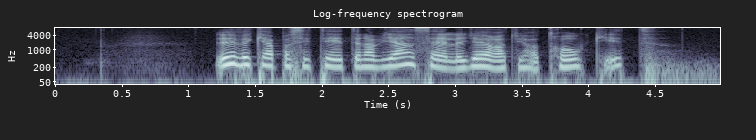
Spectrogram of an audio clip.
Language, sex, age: Swedish, female, 53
